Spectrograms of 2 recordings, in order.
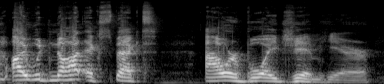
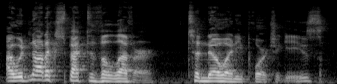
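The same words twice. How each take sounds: First: Mock solemn. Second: Said in the usual way. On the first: Teasing Jim about Portuguese, mock grave and slow. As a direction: drag it out like a stern pronouncement.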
